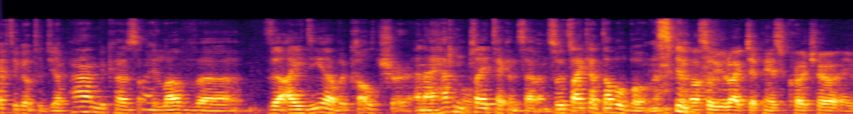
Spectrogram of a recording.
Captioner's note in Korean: 웃음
